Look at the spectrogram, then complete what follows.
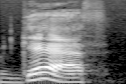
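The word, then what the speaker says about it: Gat (גת): The Hebrew word for the word valley is G-A-I, or gay, G-A-Y, if we want to spell it with our I and Y sounds. The Hebrew word for Gath is Gat, G-A-T.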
